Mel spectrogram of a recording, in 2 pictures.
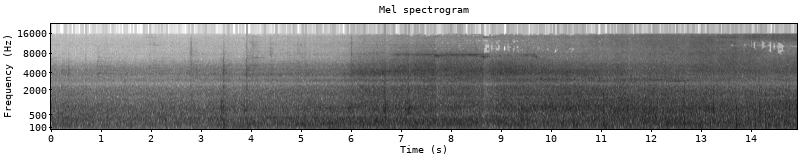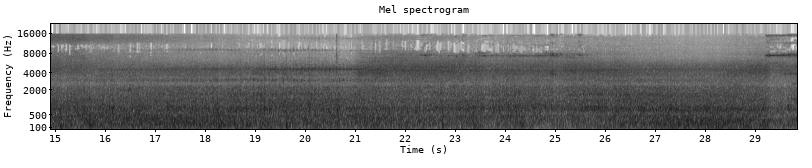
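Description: Class 150 Sprinter diesel multiple unit running slowly past, its underfloor diesel engines and its wheels on the rails growing louder over the first several seconds and then holding steady. Brief high-pitched wheel squeals come at times.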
